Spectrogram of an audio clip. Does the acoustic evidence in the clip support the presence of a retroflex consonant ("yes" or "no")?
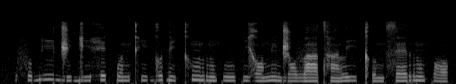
no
